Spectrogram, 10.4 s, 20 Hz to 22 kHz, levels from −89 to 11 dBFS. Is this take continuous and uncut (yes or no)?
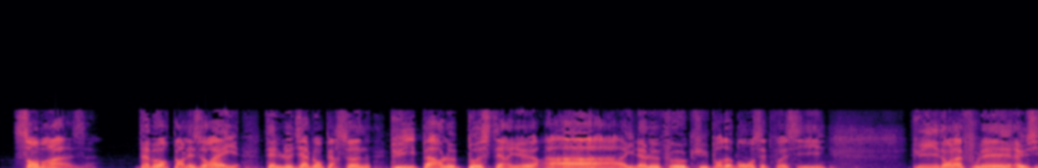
yes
